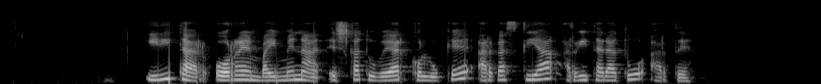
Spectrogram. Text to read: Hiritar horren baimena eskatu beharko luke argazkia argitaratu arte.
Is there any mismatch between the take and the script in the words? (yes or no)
no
